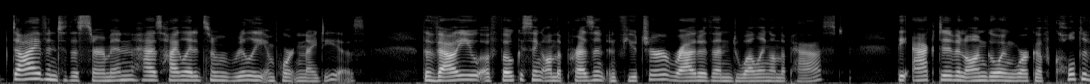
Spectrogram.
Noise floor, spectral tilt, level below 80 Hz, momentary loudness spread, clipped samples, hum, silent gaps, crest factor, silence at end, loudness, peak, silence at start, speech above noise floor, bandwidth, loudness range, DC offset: -51 dBFS; -5 dB/octave; -54 dBFS; 11 LU; under 0.1%; none; none; 20 dB; 0 s; -23 LUFS; -2 dBFS; 0.15 s; 29 dB; 10.5 kHz; 4 LU; under 0.1%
